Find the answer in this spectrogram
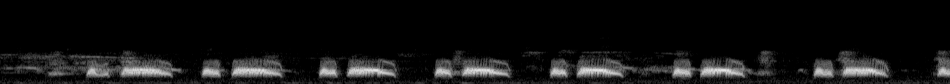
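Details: Decoy spotted dove giving insistent provoking coos meant to stir wild doves, low mellow two-part coo phrases repeated roughly once a second in a steady run, each a short lead-in then a longer rolling note, on a quiet background.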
